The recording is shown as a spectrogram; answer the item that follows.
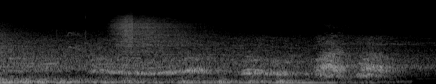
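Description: Closing jingle of a channel logo sting fading out: a low music bed dying away, with crowd-like shouted voices over it that swell twice near the end.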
